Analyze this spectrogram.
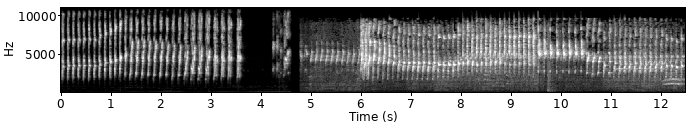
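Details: Lovebird in lively song for magpie-robin training: a long stream of rapid, shrill chirps, a short break with a couple of clicks, then a louder, denser, buzzier chattering that continues to the end.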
